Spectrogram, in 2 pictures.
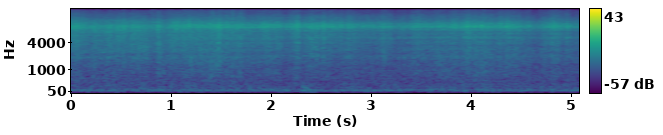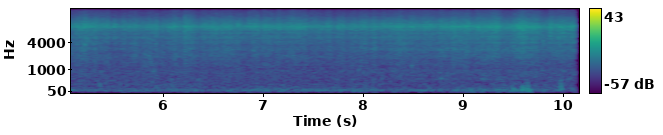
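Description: Dry fallen leaves rustling and crunching as puppies run through them, over a steady high hiss.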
